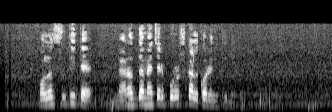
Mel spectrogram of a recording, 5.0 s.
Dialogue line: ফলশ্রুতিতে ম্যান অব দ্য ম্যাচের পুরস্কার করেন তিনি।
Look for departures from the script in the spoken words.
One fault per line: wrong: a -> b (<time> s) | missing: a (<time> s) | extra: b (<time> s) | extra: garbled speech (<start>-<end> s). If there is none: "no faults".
no faults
